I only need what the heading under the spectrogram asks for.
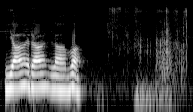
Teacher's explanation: और अंतस्थ व्यंजन जिनका उच्चारण स्वर व्यंजन मध्य होता है। और कंठ तालु मूर्धा दंत ओष्ठ पूरा स्पर्श नहीं होता उन्हें अर्ध स्वर या अंतस्थ व्यंजन कहते हैं।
